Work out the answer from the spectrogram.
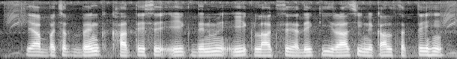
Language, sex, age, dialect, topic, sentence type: Hindi, male, 31-35, Kanauji Braj Bhasha, banking, question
